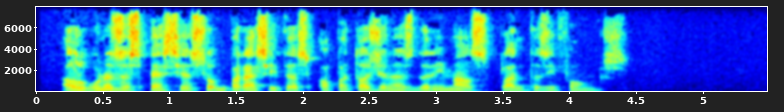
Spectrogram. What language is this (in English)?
Catalan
